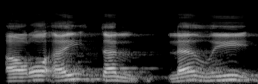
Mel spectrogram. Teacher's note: তাসদীদ আসছে, এর জন্য লামকে দুবার উচ্চারণ করে পড়তে হবে। প্রথমত ডান দিকে অক্ষরের সঙ্গে মিলিয়ে পড়তে হবে, এরপর শুধুমাত্র লাম উচ্চারণ হবে।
